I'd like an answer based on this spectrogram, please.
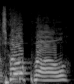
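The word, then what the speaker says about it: Toppo: The top card. Oh, yeah. Oh, the Topo. Sorry, Topo. No, it's Topo. It's not Top.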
